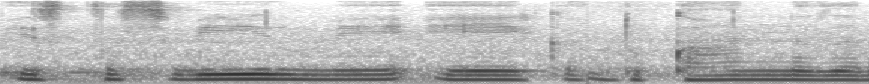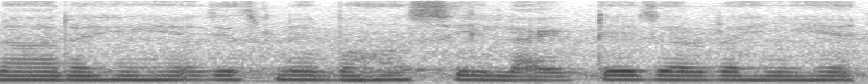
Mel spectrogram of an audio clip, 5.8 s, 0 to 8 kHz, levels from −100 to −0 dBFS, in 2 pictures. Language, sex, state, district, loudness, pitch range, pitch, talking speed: Hindi, male, Goa, North and South Goa, -33 LUFS, 150-165 Hz, 155 Hz, 165 wpm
